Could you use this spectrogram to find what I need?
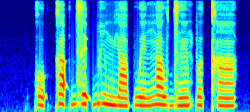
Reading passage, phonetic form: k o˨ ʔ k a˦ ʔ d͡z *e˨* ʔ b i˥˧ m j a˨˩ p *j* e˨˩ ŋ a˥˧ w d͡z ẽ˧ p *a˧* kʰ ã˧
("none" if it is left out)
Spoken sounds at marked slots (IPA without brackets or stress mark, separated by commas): e˦, w, ə˧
